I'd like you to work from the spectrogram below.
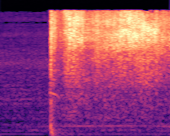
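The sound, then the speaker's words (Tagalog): A vehicle's tire blows out during a trip to Aurora with one sharp bang, then a loud, steady rush of hissing air that carries on to the end, over a low humming drone. No one speaks. “Sabog ang gulong?”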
